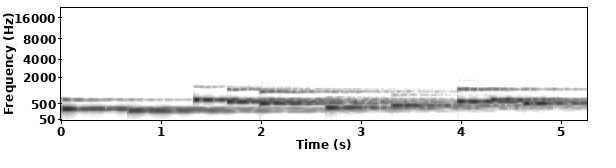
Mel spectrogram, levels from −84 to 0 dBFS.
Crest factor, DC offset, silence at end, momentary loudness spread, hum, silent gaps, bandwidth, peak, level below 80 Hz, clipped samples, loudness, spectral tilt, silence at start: 14 dB; under 0.1%; 0 s; 8 LU; none; none; 1.4 kHz; -14 dBFS; under -90 dBFS; under 0.1%; -28 LUFS; 8.5 dB/octave; 0 s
